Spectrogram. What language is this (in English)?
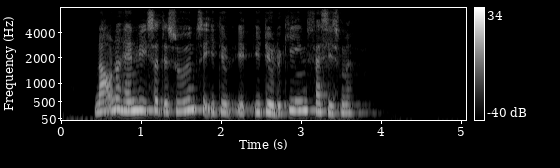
Danish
